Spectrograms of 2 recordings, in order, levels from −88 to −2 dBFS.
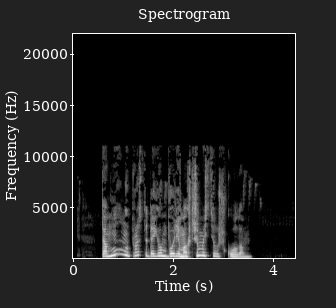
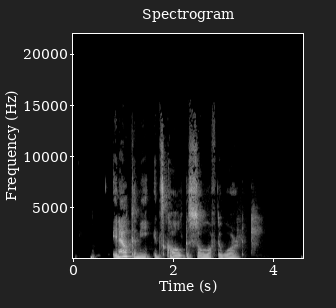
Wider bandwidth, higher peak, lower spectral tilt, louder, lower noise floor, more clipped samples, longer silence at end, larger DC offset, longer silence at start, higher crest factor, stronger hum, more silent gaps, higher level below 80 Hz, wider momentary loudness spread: second, 11 kHz vs 15 kHz; first, -2 dBFS vs -8 dBFS; first, -6 dB/octave vs -4 dB/octave; first, -18 LUFS vs -29 LUFS; second, -76 dBFS vs under -90 dBFS; neither; about the same, 0.9 s vs 0.9 s; neither; first, 0.55 s vs 0.35 s; second, 16 dB vs 24 dB; neither; neither; about the same, -70 dBFS vs -70 dBFS; second, 12 LU vs 24 LU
